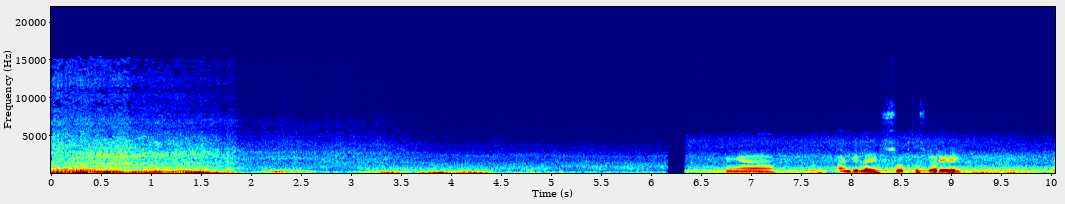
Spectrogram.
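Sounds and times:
motorcycle engine passing by: 0.0s - 2.7s.

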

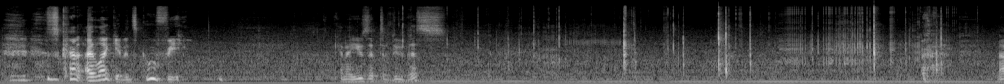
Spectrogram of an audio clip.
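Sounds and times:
plastic packaging crackling: 3.9s - 9.9s.

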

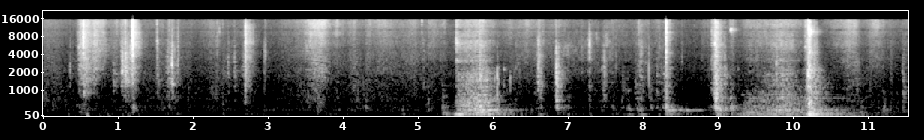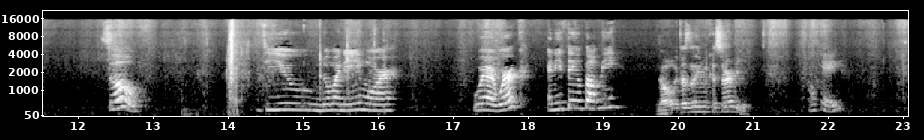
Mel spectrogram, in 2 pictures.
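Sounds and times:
drawers sliding open and shut: 5.3s - 6.4s, 8.2s - 11.0s.

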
